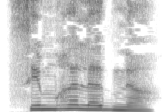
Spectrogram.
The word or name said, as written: ಸಿಂಹಲಗ್ನ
